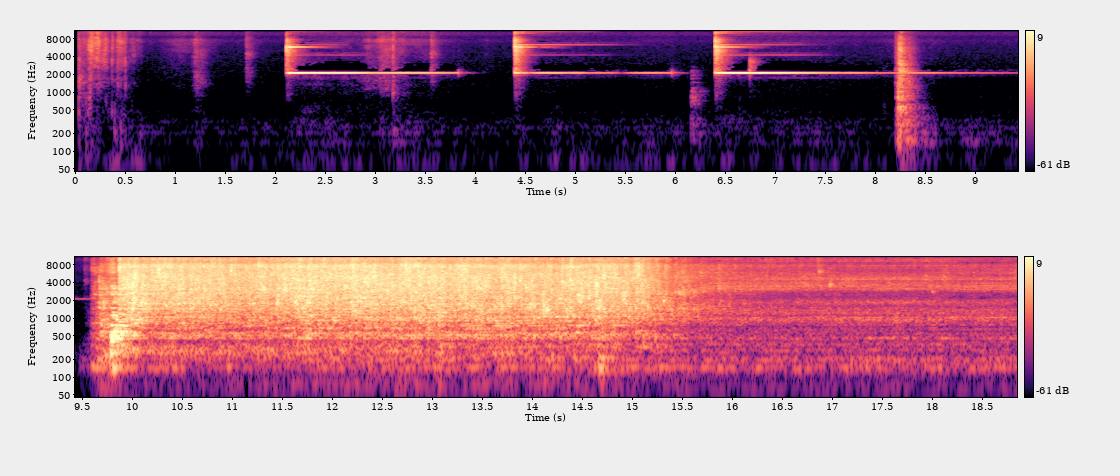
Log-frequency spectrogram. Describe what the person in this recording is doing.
Your roommate sends you a rather stressed text. You've made him wait way too long for the toilet.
